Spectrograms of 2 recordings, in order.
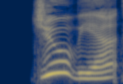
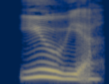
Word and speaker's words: lluvia: Entonces en España, rain is not lluvia, sino lluvia. It's more like you, you, como si fuera una I. So, rain en Latinoamérica, lluvia. En España, lluvia.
